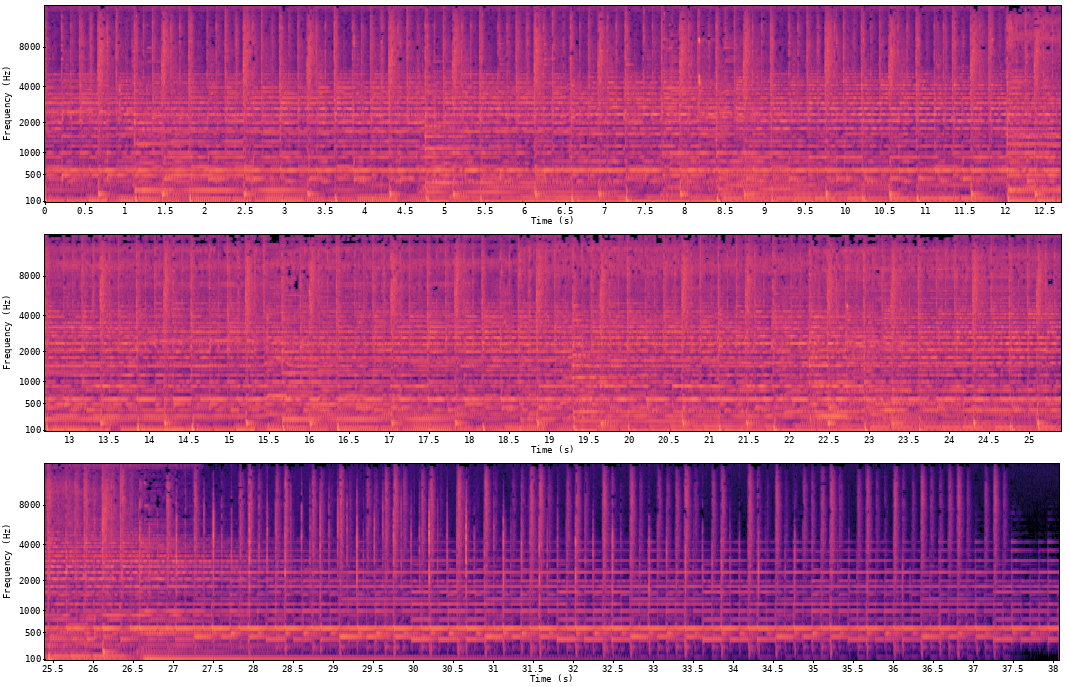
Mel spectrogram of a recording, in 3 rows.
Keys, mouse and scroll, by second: 0.2 ctrl+r, 3.2 s, 5.6 middle click, 7.2 shift+middle click, 8.1-8.7 scroll up 1, 8.9 shift+middle click, 9.8 middle click, 11.6 click, 13.0 middle click, 14.1 s, 16.3 shift+middle click, 17.6-17.9 scroll down 1, 21.0 ctrl+r, 27.7 ctrl+e, 29.4 ctrl+r, 33.2 alt+shift+right click, 35.2 e, 36.1 alt+s.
